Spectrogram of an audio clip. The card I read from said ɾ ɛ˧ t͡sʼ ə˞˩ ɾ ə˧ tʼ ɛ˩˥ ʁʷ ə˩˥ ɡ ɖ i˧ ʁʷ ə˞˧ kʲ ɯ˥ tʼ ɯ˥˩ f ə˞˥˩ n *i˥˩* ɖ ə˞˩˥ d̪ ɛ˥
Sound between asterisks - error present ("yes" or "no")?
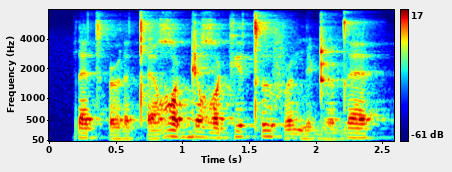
no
